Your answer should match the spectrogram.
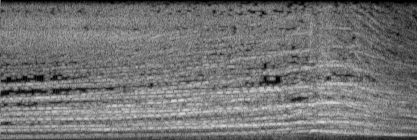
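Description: A siren-like pitched tone with several layered voices glides slowly upward, peaks about three seconds in, then bends down and begins to fade.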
